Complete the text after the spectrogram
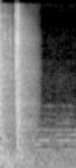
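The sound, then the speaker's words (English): A door opens with a single solid thunk as the latch releases, followed by a short fading resonance. No voices are heard. “The door opened and”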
